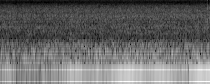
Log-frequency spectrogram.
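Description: A steady low mechanical hum that grows a little louder about a second in.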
